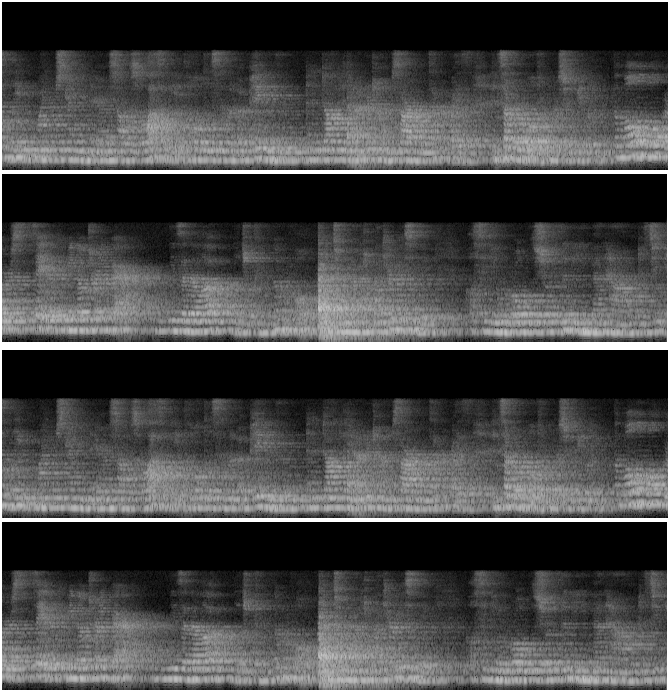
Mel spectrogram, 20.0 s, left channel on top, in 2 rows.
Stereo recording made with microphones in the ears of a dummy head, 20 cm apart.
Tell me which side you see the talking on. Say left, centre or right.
left.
